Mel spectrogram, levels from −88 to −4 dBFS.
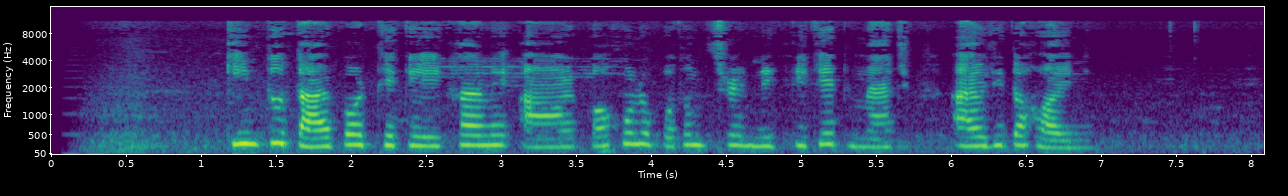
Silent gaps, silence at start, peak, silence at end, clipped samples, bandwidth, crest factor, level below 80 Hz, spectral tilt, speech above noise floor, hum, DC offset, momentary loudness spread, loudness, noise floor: none; 0.3 s; -2 dBFS; 1.15 s; under 0.1%; 11.5 kHz; 22 dB; -60 dBFS; -3.5 dB/octave; 32 dB; none; under 0.1%; 15 LU; -22 LUFS; -54 dBFS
